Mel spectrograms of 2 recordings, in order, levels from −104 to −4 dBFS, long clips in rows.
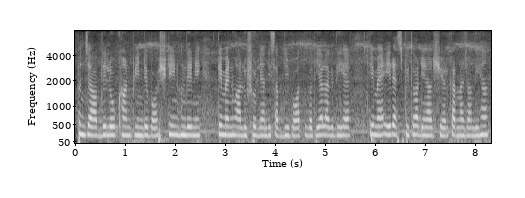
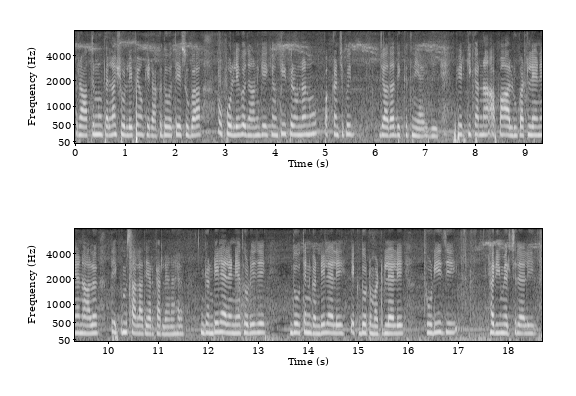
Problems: none marked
